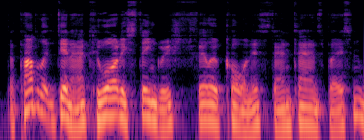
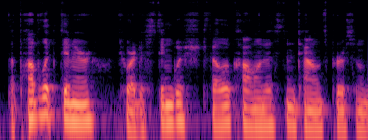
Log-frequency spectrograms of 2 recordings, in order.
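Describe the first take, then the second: First: It is read in an Australian accent. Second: It is read in the reader's usual accent.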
